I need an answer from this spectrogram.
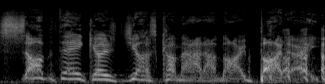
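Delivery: drawn-out startled scream. Retelling a man jumping in the air at his news: imitating someone screaming.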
